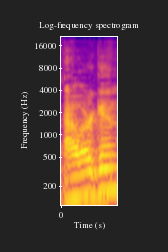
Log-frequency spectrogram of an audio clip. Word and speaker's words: Allergan: Also, a quick update, I've just been informed it's pronounced Allergan.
